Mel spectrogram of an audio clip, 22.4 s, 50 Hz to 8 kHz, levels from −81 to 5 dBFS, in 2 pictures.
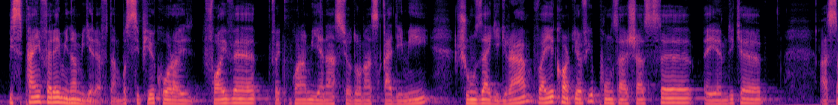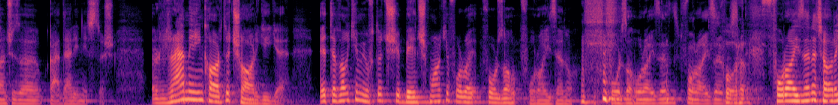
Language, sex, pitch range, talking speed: Persian, male, 100-145 Hz, 135 wpm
